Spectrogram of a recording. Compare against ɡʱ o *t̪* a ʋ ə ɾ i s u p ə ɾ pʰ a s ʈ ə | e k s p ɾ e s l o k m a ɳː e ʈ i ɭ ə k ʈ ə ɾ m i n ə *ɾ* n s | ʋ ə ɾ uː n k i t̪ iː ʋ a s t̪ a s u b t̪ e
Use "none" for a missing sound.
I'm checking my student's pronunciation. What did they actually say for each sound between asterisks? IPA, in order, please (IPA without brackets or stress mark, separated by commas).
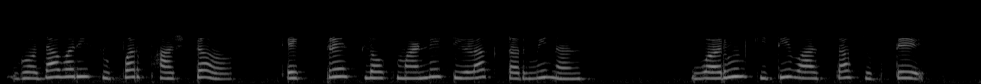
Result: d̪, none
